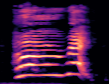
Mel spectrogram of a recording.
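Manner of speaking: high, loud cheer of hooray; shouted hooray. Acted. Teacher cheering hooray with the class. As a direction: cheer it out to the kids. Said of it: "shout hooray".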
